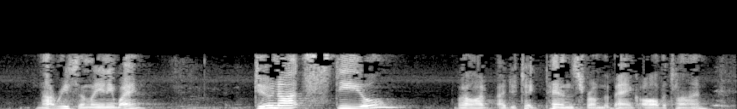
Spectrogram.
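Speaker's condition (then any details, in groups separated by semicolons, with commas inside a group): No condition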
